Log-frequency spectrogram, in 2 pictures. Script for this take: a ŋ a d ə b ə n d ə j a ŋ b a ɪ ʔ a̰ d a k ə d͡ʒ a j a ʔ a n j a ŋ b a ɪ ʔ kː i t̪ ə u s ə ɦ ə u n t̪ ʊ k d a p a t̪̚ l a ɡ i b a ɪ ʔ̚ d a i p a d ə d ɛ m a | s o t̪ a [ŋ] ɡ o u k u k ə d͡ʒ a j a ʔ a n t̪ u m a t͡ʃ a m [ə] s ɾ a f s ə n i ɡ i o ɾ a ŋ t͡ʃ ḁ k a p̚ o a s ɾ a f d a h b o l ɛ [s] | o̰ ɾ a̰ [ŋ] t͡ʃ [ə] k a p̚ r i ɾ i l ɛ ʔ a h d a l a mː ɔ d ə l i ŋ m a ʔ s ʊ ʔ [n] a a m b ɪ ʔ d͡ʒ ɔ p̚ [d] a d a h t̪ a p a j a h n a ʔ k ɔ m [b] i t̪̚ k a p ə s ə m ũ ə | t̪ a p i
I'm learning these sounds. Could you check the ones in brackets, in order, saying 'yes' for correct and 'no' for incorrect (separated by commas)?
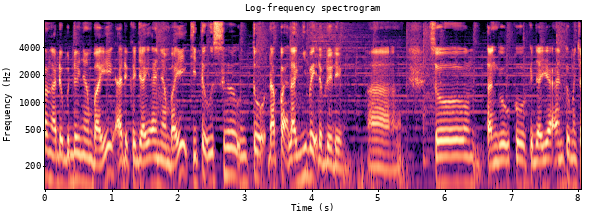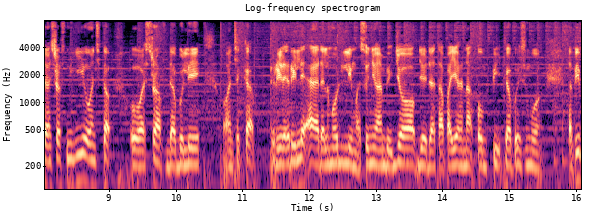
yes, no, no, yes, no, no, no, no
